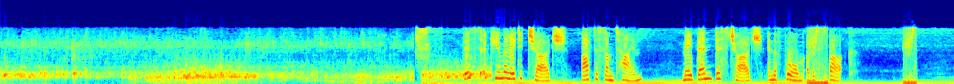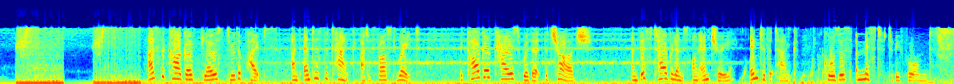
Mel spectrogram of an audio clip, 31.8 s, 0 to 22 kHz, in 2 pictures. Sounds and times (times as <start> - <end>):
Speech: 7.7 - 10.7, 11.4 - 14.3, 18.4 - 22.9, 23.6 - 25.8, 26.4 - 31.4.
